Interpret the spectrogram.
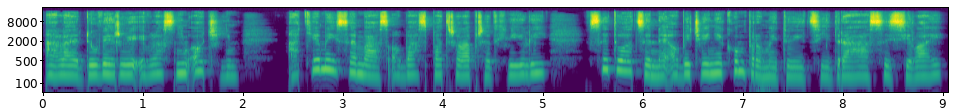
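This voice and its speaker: A woman voicing an angry young woman who insists on answers, sharp and ironic, in a crime audiobook. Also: on the low side, close to an everyday voice.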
